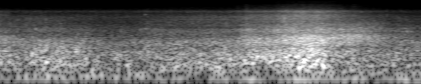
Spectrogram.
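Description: Sea waves wash onto a shore at sunset, a broad steady surf roar with light wind across the microphone, swelling as a wave breaks near the end.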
